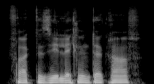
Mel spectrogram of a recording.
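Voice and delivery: plain reading voice

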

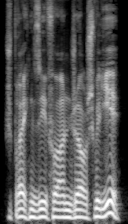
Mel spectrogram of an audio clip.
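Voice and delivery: plain reading voice

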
